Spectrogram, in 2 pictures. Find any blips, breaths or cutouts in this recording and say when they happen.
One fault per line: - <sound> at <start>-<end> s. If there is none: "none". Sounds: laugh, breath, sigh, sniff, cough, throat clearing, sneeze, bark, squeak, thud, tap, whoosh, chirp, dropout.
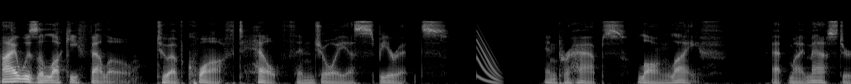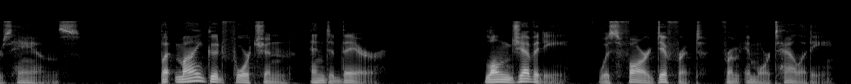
- chirp at 4.8-5.1 s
